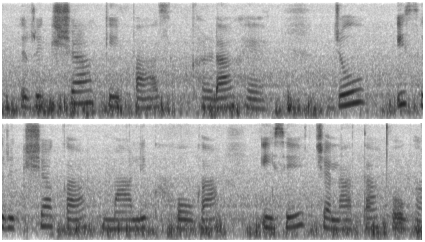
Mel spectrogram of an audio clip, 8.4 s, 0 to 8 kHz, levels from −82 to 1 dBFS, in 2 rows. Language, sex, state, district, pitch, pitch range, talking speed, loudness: Hindi, female, Haryana, Jhajjar, 205 Hz, 195-225 Hz, 100 wpm, -21 LUFS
